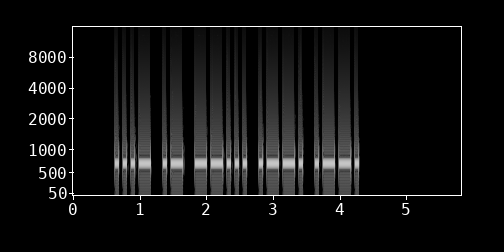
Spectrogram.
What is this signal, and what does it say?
Morse code, heard as a keyed tone, about 20 wpm, 700 Hz. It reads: VA7PP
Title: DXCC-100 Call Signs - 5 Characters - Repeated 3x - 20wpm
